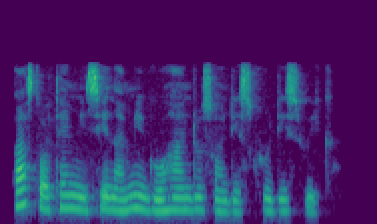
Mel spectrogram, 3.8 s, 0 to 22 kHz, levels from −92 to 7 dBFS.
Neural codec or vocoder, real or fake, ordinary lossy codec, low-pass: none; real; none; none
